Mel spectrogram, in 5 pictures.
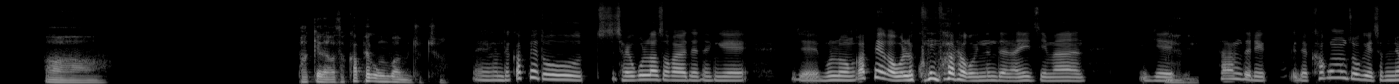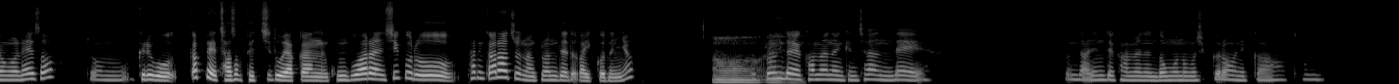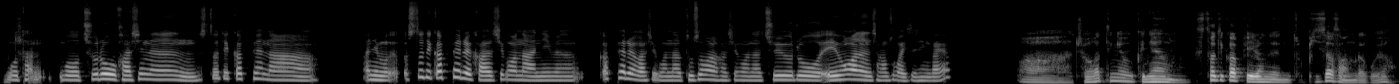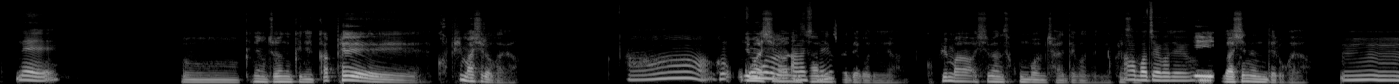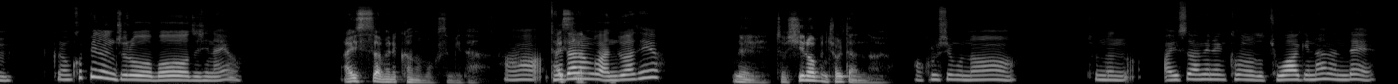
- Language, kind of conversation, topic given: Korean, unstructured, 어떻게 하면 공부에 대한 흥미를 잃지 않을 수 있을까요?
- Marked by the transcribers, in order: laughing while speaking: "공부하라고"; tapping; other background noise; background speech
